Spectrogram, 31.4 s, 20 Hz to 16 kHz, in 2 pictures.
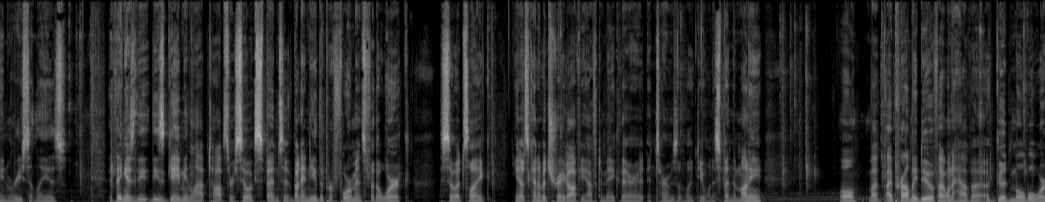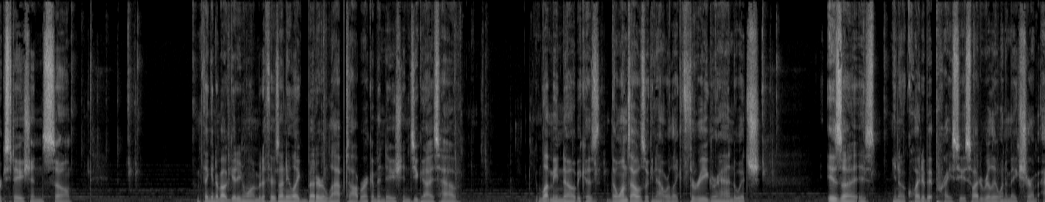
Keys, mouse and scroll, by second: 0.9 click, 1.3 click, 1.6 1, 2.3 click, 2.9 middle click, 3.2 middle click, 3.5 middle click, 5.0 shift+click, 5.7 1, 6.1 middle click, 7.0 middle click, 7.3 shift+middle click, 8.1 middle click, 8.4 shift+middle click, 8.8 shift+middle click, 10.1 click, 10.7 KP_Decimal, 11.8 shift+click, 12.0 1, 12.7 middle click, 13.3 alt+a, 13.4 middle click, 13.8 middle click, 14.6 Tab, 14.9 middle click, 15.3 b, 16.8 middle click, 17.2 middle click, 17.5 b, 18.7 middle click, 19.1 shift+middle click, 19.7 middle click, 20.5 shift+middle click, 21.4 middle click, 22.1 middle click, 22.5 shift+middle click, 23.5 middle click, 24.0 middle click, 24.5 b, 25.9 b, 26.5 middle click, 27.0 b, 28.5 b, 29.1 middle click, 29.9 middle click, 30.2 shift+middle click, 30.7 middle click, 31.1 middle click.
